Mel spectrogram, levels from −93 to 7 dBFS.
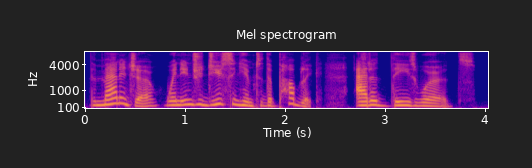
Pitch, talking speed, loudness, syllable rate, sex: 200 Hz, 165 wpm, -22 LUFS, 5.7 syllables/s, female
